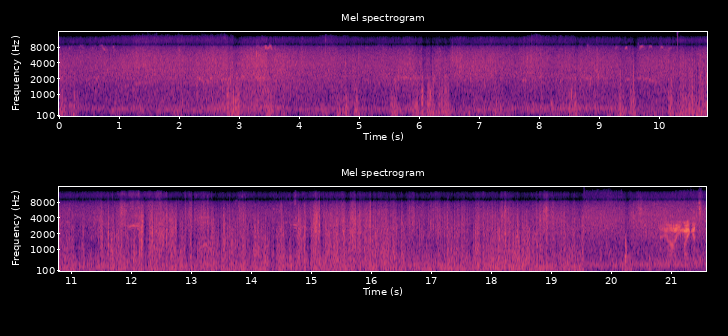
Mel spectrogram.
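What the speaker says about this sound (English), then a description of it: "we're all kind of a little worried about our anchor slipping in this heavy of wind" Heavy wind storm roaring over a sailboat at anchor, with constant loud gusting buffeting the microphone and water sloshing against the hull; a faint voice may be buried in the noise.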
